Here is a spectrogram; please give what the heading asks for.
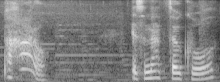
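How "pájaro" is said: ordinary delivery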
